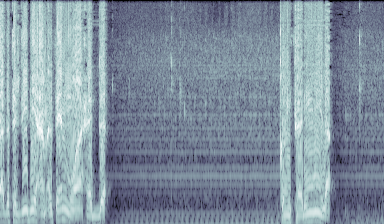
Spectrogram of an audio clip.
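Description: A young man speaks calmly into a microphone.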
